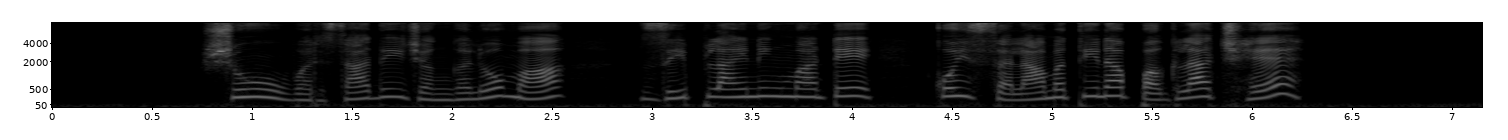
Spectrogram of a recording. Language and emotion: Gujarati, fearful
